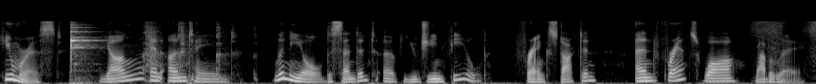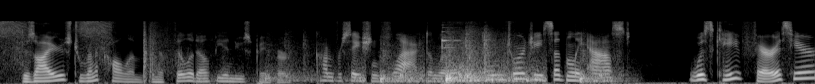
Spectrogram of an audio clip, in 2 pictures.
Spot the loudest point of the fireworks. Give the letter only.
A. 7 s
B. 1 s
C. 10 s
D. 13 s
D.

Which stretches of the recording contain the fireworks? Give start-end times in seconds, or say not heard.
7.5-14.4.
